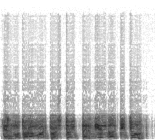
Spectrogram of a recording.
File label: damaged engine, mood low, speech; War Thunder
